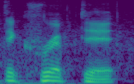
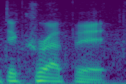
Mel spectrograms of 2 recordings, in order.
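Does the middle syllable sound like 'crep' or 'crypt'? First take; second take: crypt; crep. First: The middle syllable sounds like 'crypt'. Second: The middle syllable sounds like 'crep'. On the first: The speaker calls it wrong. "Not decryptit" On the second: The speaker calls it right. "Oh, decrepit"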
